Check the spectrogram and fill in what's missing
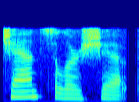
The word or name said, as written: chancellorship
